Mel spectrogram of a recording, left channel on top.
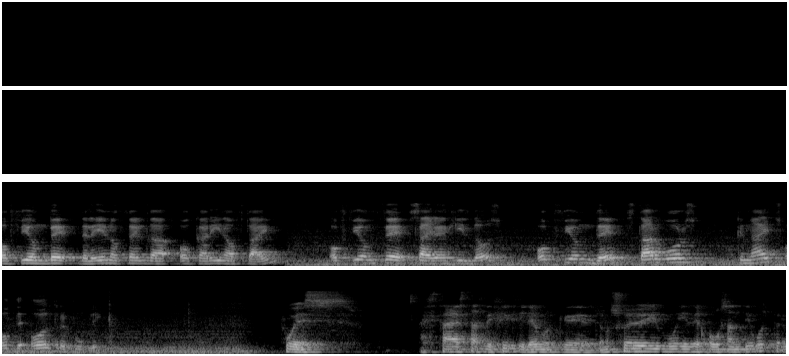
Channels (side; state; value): left; silent; digital silence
